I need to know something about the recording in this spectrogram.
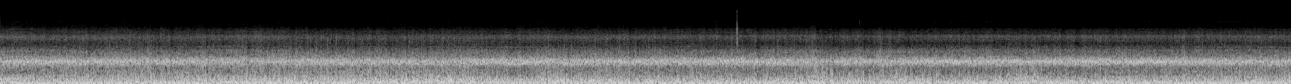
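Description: Wind rushes loudly past at speed.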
